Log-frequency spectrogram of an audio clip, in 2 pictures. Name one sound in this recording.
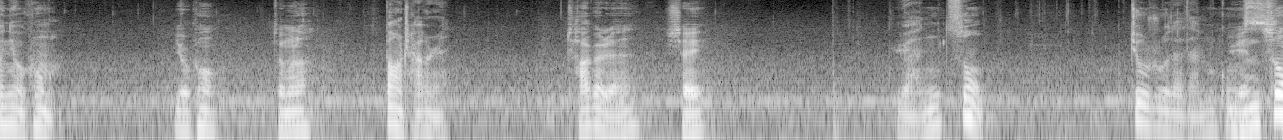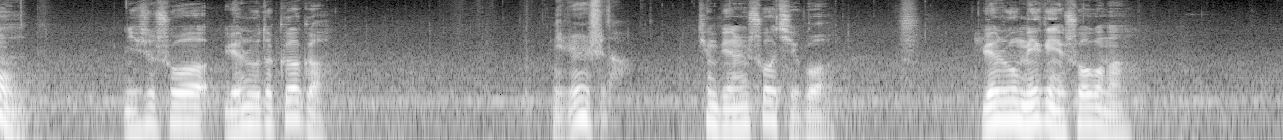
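A second young man asks questions with animation, close by.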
